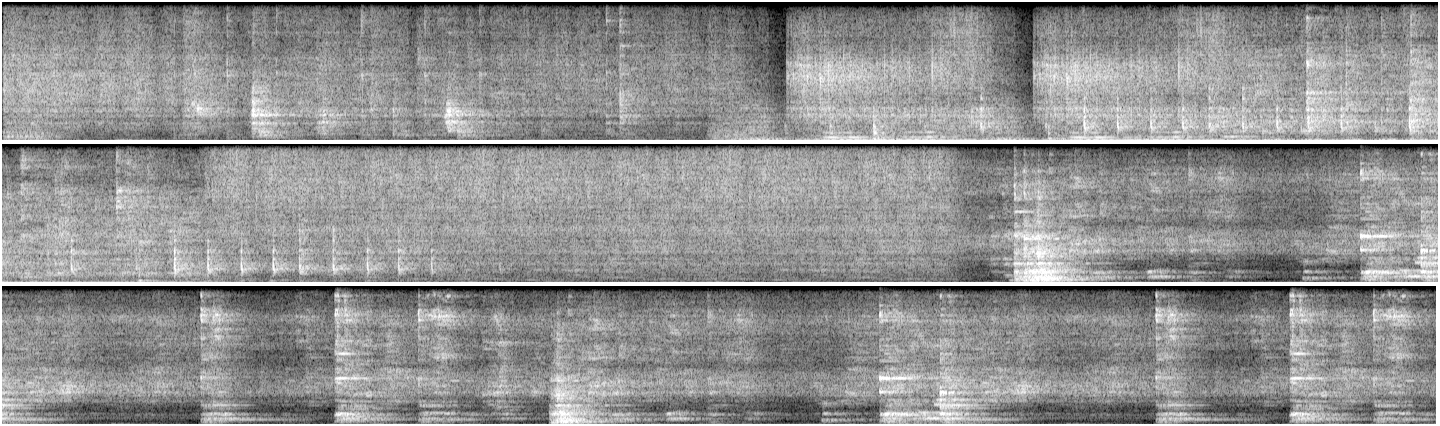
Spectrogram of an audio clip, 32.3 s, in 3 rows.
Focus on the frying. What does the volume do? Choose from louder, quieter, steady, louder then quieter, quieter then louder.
steady.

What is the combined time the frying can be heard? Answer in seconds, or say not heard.
32 s.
